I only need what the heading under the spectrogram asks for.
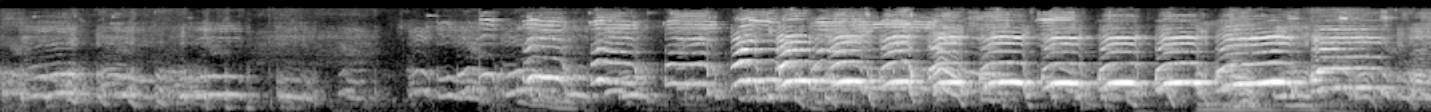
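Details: Bernese mountain dog puppy singing: starts with soft wavering whines, then after a pause breaks into a rising series of repeated yelping howls, about two per second, growing louder toward the end, indoors.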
